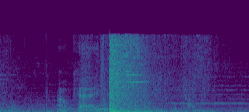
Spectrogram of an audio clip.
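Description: A heavy impact thuds as a creature strikes.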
